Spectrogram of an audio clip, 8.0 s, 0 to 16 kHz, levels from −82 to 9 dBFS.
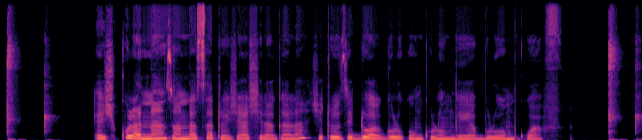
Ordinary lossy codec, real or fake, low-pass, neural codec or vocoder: Opus, 32 kbps; real; 14.4 kHz; none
